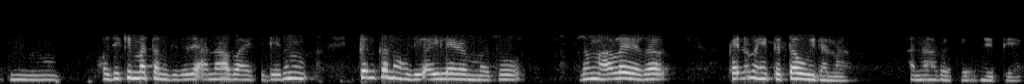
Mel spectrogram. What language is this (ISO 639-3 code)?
mni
